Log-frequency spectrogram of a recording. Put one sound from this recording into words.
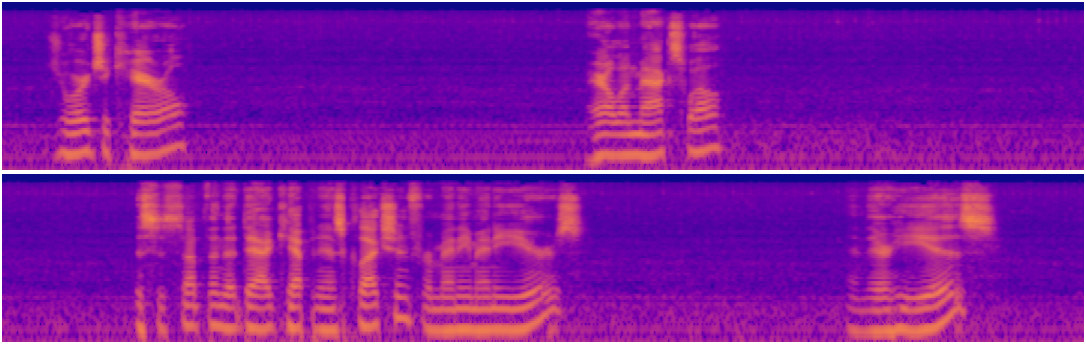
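A man speaks calmly into a headset microphone in short bursts.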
